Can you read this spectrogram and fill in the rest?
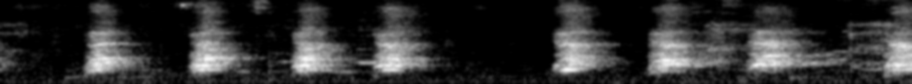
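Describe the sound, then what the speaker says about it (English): Dog barking loudly and repeatedly indoors, eight sharp barks in two rapid bursts of four with a short pause between, close and distinct with no talk over them. "That's my daughter's dog Bruno going ballistic."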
